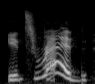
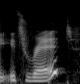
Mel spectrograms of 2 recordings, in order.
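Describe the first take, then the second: First: "red" high, then falling as a statement; comment intonation. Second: "red" rising like a question; "red" turned upward into a question; questioning intonation. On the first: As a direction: pitch up and bring "red" down. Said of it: "with our intonation making it a comment". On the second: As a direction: lift "red" at the end as if asking. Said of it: "They hear that intonation". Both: Shown as a demonstration.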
